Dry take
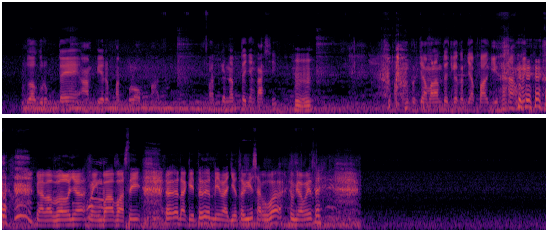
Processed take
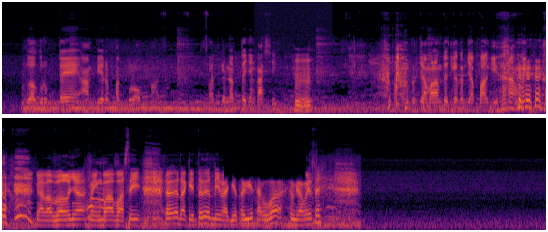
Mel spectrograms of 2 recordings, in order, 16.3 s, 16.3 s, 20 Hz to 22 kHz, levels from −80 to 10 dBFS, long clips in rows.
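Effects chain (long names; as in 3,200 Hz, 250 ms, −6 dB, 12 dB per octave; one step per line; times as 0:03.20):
0:03.77–0:04.95: background noise white −60 dBFS
0:11.48–0:12.72: Butterworth low-pass 2,400 Hz 96 dB per octave
level +8 dB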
